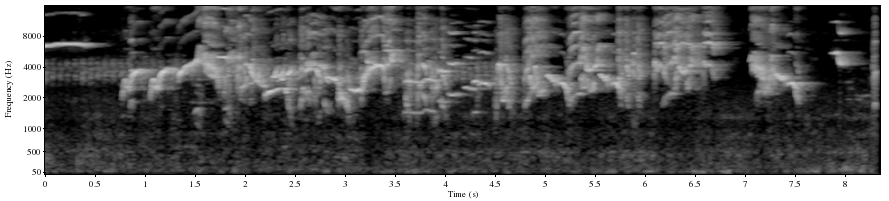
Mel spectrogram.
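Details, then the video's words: Kept Oriental magpie-robin being trained to sing, opening with a steady high whistle, then rapid scratchy warbles and chirps in bursts that grow shorter and more spaced toward the end. "cara melatih burung kacer"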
